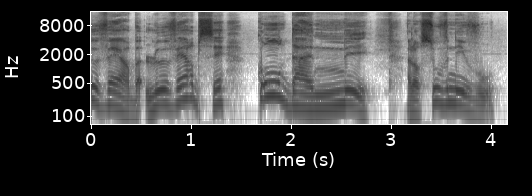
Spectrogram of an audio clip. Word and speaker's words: condamne: et le verbe c'est condamner alors souvenez vous on écrit le m mais on ne le prononce pas d'accord donc verbe du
